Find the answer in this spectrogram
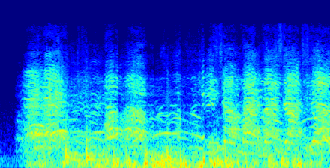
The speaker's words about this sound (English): Thousands of people marched on the National Mall in Washington yesterday, braving a cold winter wind to take part in what organizers call the biggest climate rally in U.S. history.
